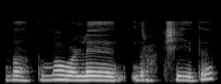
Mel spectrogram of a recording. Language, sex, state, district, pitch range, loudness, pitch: Kannada, female, Karnataka, Bijapur, 190-210 Hz, -22 LUFS, 200 Hz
